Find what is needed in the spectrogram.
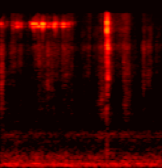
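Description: Soft handling sounds of craft materials and a small glue bottle being picked up: light rustling and one sharp click about one and a half seconds in.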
